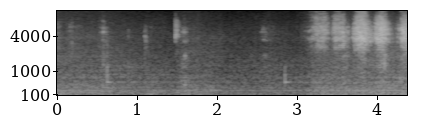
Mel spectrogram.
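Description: Hands handling a cotton T-shirt on a table: a few faint taps, then from about three seconds in a run of fabric rustling and rubbing as the curtain-tape cords are pulled to gather the cloth.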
